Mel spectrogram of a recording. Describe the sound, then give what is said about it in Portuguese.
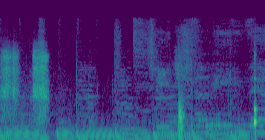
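A chicken clucks in a steady run of short, throaty calls, moderately loud, with a couple of sharper squawks near the end and no talking. “Cara, eu escutei uma galinha carejando.”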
